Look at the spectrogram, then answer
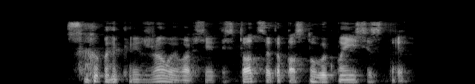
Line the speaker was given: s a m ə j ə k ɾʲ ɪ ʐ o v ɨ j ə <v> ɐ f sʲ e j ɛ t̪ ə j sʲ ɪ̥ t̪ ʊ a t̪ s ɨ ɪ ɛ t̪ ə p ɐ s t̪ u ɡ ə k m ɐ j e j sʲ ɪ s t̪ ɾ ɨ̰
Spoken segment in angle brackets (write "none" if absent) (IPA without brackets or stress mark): v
